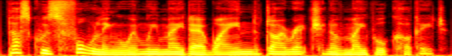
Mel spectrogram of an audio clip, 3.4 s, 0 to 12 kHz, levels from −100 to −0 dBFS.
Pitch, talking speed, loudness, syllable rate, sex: 135 Hz, 250 wpm, -18 LUFS, 6.1 syllables/s, male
